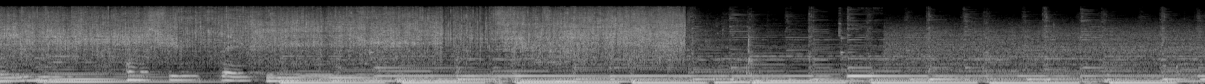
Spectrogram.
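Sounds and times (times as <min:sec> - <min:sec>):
meat patties sizzling in a pan: 0:00.0 - 0:06.9
background music with bass line: 0:02.7 - 0:12.0.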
